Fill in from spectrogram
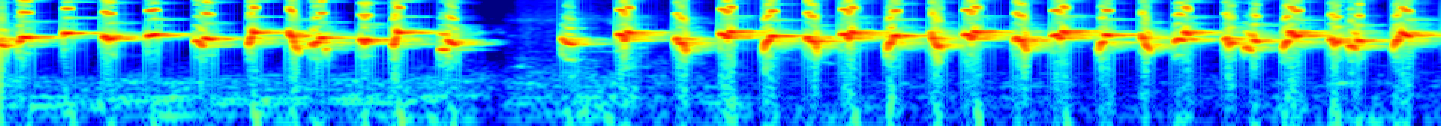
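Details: Long rolling song of a sooty-headed bulbul, meant to lure other birds to answer: fast chains of liquid whistled notes with sharp onsets, broken by a brief silence near the middle before the stream resumes.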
